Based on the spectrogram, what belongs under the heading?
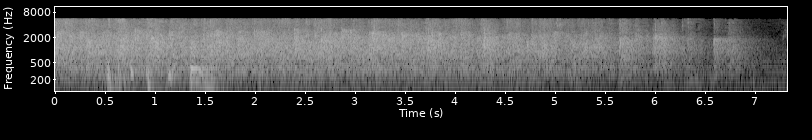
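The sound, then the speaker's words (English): A crowd applauds the people who were involved in a campaign, with dense, crackling clapping that holds for several seconds, then thins out and fades near the end. “I know there were so many others that were involved in it, but just let's give a round of applause right now for all those that were.”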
